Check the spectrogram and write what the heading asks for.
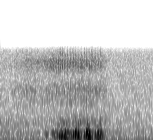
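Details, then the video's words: A pet dog snoring indoors: one low, rumbling snore lasting about half a second, rough and pulsing, with quiet room noise before and after. "he can snore"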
